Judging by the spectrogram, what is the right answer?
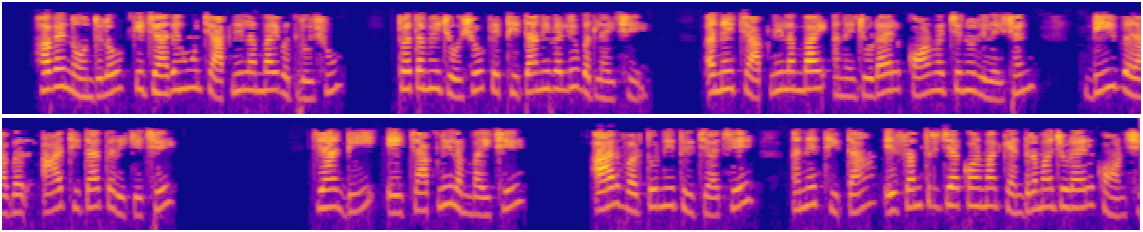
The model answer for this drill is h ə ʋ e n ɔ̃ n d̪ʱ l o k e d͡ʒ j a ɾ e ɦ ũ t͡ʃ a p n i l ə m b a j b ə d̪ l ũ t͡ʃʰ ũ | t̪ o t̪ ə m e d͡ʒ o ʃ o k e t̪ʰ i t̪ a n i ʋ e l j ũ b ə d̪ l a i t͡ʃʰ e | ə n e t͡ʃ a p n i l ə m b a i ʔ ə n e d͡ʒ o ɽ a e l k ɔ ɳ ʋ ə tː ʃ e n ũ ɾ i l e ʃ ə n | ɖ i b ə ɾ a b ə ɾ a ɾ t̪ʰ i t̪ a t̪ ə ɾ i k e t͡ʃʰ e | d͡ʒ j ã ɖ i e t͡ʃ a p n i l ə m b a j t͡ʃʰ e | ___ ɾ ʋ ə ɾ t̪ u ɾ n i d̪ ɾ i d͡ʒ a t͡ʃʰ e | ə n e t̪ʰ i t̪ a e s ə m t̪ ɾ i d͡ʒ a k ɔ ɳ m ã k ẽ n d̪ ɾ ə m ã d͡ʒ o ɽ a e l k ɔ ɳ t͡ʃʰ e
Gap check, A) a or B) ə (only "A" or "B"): A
